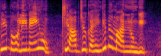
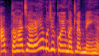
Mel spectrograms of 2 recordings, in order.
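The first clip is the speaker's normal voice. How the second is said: ordinary delivery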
